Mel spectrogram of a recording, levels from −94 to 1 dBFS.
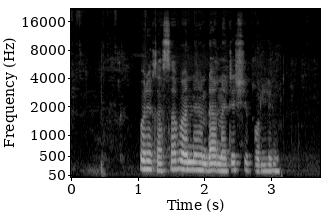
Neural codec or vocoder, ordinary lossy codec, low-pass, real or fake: none; none; none; real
